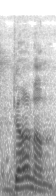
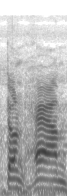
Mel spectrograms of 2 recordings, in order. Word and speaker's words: Dunham: mispronounced my last name I know it's Dunham not when you look at it it says don't ham just on hand ah you're the other white knee don't confuse everyone it's Dunham it says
